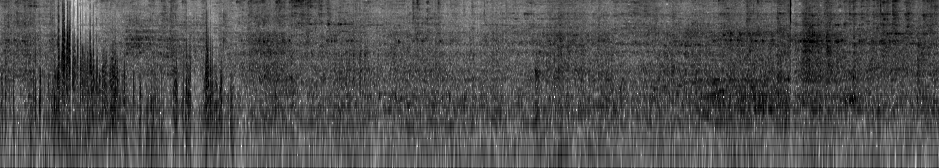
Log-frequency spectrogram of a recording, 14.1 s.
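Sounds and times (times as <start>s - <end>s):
train wheels on rails: 0.0s - 14.0s.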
